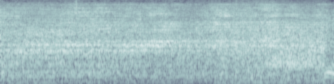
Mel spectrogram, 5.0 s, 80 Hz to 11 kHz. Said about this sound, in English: Another United 737 coming in.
